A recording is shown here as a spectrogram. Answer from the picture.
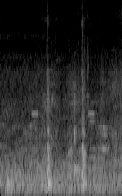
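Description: Two soft clicks about a second apart as a hand works the tailgate release and latch of a Toyota Harrier.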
